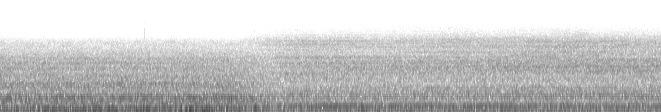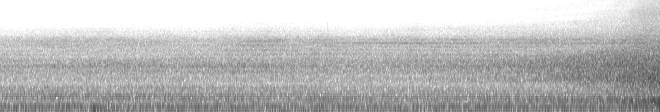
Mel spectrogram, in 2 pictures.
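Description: Jet airliner engines running: a steady rumble and hiss with a faint high whine, swelling louder in the last couple of seconds.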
